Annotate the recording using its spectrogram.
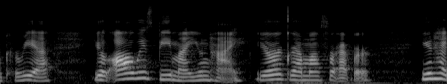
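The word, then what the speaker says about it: Unhei: Yes, it's pronounced Eun Hye.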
